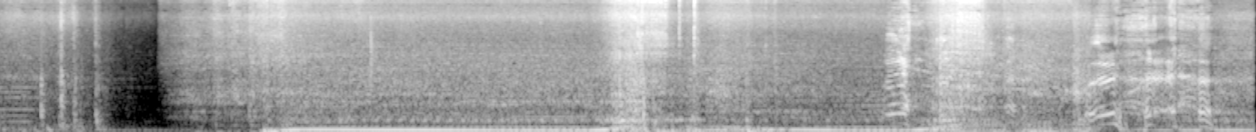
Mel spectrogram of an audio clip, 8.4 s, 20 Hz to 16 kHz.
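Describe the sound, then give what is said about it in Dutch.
The V8 engine of a black, non-metallic eight-cylinder convertible car with a brown leather interior cranks and fires up, settling into a deep rumbling idle before being revved hard a couple of times, loud, with brief voices in the background. “Laat het geluid maar horen. Ik slinger hem aan voor je.”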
